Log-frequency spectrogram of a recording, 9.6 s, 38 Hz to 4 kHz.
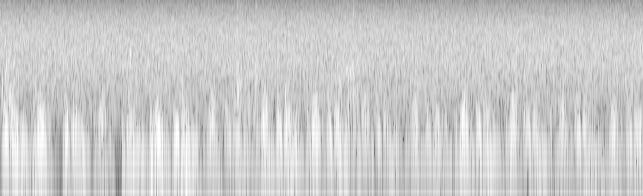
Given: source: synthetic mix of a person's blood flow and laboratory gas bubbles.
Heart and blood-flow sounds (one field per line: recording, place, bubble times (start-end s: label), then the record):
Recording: Doppler ultrasound of blood flow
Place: precordium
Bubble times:
0.00-0.20 s: bubbles
3.50-3.93 s: bubbles
5.00-5.42 s: bubbles
7.70-7.80 s: bubbles
7.83-7.93 s: bubbles
8.24-8.29 s: bubbles
From the record:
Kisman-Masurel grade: 221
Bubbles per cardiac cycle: several, 3 to 8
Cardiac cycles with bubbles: 10 to 50%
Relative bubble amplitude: barely perceptible (0.100 to 0.250)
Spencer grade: 2 (many but less than half of the cardiac periods contain bubble signals, singularly or in groups)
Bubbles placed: anywhere in the cardiac cycle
